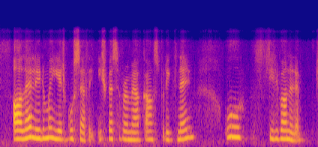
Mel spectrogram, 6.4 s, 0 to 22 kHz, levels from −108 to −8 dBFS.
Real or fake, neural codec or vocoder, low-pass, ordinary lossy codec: fake; codec, 16 kHz, 0.3 kbps, FocalCodec; 7.2 kHz; Opus, 16 kbps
